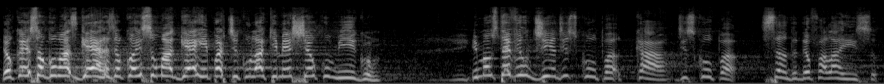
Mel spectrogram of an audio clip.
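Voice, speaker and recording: An older woman preaching a fervent sermon, shouting at times and breaking into speaking in tongues. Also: very high voice, expressive, a little fast, in a large hall.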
